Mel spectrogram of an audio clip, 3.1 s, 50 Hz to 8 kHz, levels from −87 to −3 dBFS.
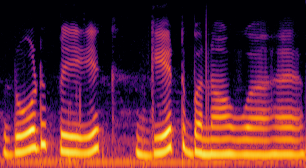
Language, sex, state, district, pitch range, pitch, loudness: Hindi, female, Jharkhand, Palamu, 220-260 Hz, 235 Hz, -14 LUFS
